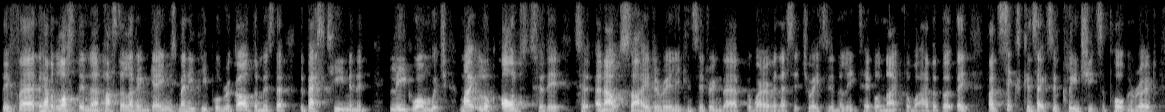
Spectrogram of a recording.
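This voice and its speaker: Male football podcast tipster, mid-pitched voice, chatty analytical delivery with stammered repeats. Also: fairly quick, darkish tone. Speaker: football betting podcast host giving tips. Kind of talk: conversational sports tipping and analysis.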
